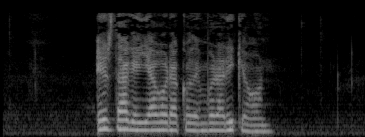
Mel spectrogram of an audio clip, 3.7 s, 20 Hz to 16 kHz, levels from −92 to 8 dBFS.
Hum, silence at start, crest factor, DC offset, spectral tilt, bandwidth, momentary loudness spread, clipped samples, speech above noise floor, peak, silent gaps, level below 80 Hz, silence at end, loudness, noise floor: none; 0.95 s; 18 dB; under 0.1%; -5 dB/octave; 11.5 kHz; 11 LU; under 0.1%; 37 dB; -16 dBFS; none; -74 dBFS; 0.9 s; -32 LUFS; -68 dBFS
